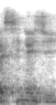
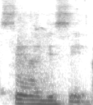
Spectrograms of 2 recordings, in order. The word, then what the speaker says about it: Cenergi: So he's currently an asset manager at Cenergi Sdn. Uh, did I pronounce that correct? Cenergi, yeah? Okay, Yeah, Synergy, yes. Cenergi. Okay.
